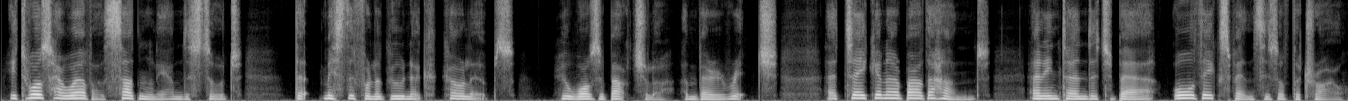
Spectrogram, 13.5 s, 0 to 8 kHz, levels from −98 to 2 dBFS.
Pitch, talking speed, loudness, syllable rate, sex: 200 Hz, 140 wpm, -21 LUFS, 4.6 syllables/s, female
